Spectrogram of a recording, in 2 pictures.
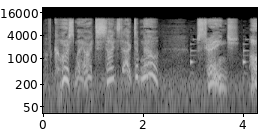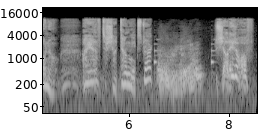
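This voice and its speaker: A man's voice: very high voice, big pitch swings, slow pace, long pauses, music in the background, full character voice. An actor playing a lonely, driven inventor in a video game, musing wistfully as if to his machine. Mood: alarmed. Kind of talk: video game character acting.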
